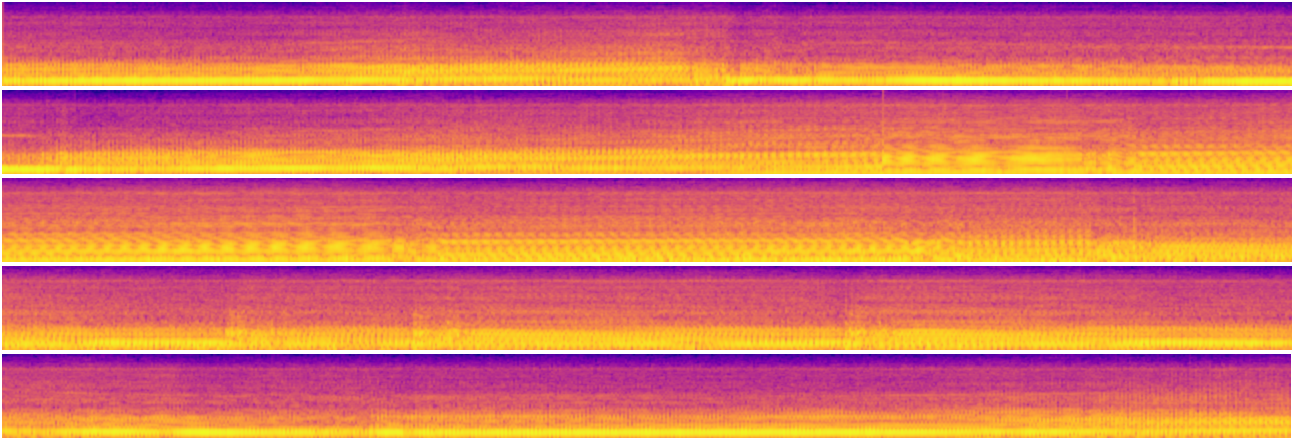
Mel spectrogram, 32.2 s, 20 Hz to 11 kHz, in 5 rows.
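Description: Yamaha YZF-R3 parallel-twin engine under hard track riding: the pitch climbs and drops many times over as the rider accelerates, changes gear and rolls off for corners, with one long gradual fall in the middle before it climbs again.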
